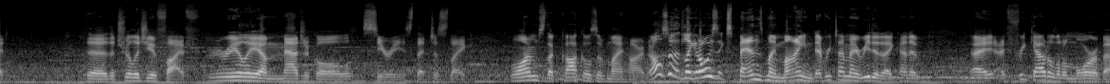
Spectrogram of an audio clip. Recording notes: All live from Toronto Fan Expo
